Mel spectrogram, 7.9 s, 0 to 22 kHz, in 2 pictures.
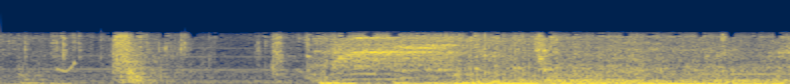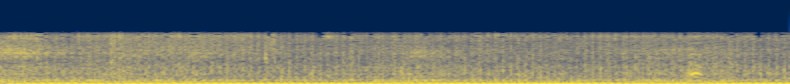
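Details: Honda Civic B16A after a timing belt replacement, belt timed to three notches rather than the manual's mark, which wouldn't run; it fires after a brief crank and settles into a steady, even idle without stumbles or rattles. Normal idle.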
